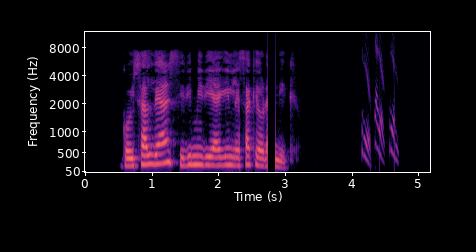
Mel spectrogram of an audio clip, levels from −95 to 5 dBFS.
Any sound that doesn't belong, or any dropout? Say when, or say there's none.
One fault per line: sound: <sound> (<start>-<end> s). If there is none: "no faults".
sound: dropout (2.7-2.9 s)
sound: chirp (4.2-4.7 s)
